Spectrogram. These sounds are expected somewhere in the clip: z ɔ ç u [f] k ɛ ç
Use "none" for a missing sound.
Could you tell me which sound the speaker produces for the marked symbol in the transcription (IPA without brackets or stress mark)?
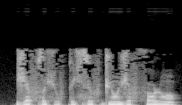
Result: f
